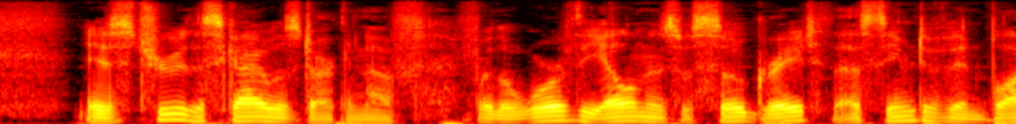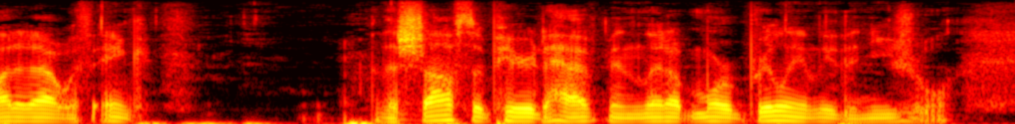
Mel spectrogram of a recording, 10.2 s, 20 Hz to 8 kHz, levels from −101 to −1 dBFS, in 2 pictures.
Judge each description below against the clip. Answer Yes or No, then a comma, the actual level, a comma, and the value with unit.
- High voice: No, very low, 95 Hz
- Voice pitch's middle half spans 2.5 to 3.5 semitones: Yes, average, 2.9 semitones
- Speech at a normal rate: No, fast, 230 wpm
